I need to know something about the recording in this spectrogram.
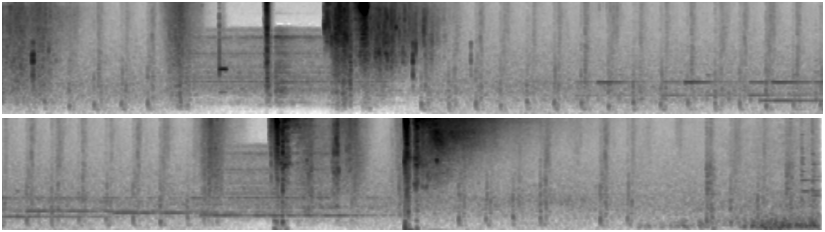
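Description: Footsteps crunch on rough stone.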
